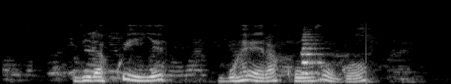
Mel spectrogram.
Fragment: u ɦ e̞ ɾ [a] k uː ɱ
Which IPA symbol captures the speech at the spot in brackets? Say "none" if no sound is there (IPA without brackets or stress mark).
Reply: a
